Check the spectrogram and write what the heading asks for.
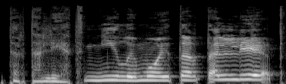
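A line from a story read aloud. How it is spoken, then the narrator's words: Shout. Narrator (Russian): закричал Готфри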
